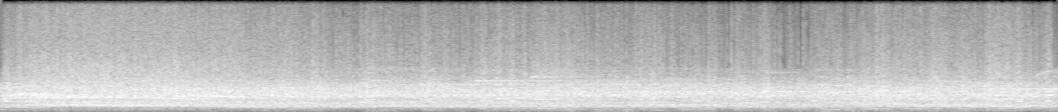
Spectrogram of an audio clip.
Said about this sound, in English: Listen to that crowd. They're cheering Fred Allen as he leads his weekly parade to the old Town Hall. Fred's leading the band with a Roman candle, and the Mighty Allen Art Players are right behind doing their best to dodge the spark.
